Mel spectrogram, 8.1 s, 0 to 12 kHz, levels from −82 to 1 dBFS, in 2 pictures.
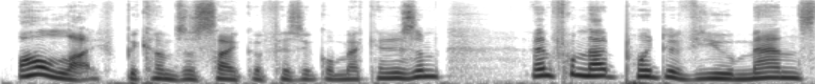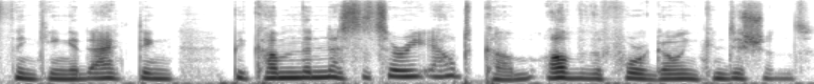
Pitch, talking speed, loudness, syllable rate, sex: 170 Hz, 175 wpm, -21 LUFS, 6.2 syllables/s, male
